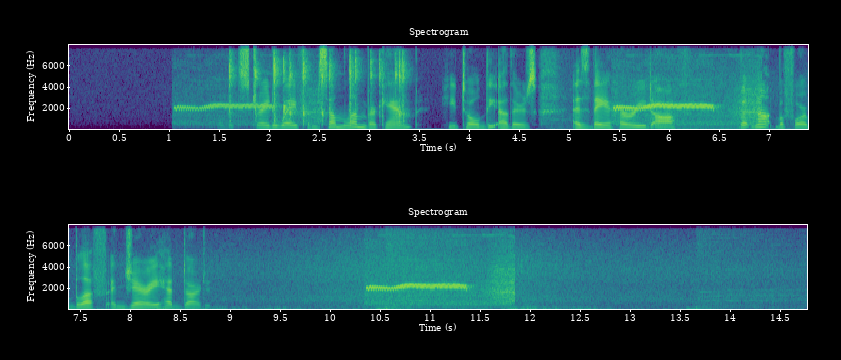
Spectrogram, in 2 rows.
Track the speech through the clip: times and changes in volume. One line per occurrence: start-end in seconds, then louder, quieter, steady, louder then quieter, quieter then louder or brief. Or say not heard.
1.5-8.8 steady.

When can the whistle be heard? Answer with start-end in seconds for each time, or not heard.
1.0-2.5, 5.4-7.0, 10.3-11.8.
